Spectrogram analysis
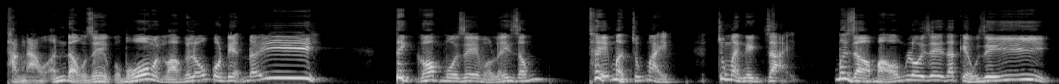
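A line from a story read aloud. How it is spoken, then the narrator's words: Old man yelling angrily. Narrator (Vietnamese): Lão gào lên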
